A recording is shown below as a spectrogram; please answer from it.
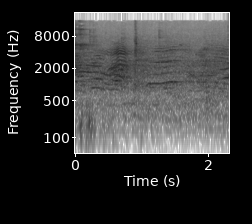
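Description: Children's voices in the background, with a high rising-and-falling call about half a second in.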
